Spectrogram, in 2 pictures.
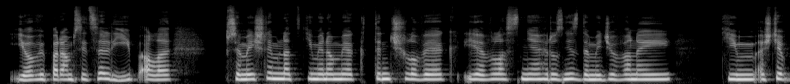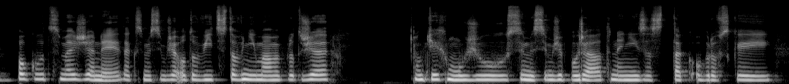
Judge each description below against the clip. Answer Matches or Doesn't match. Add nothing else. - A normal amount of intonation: Doesn't match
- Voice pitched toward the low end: Doesn't match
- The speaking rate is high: Doesn't match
